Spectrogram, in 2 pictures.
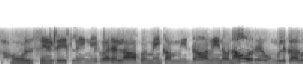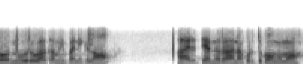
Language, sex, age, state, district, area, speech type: Tamil, female, 18-30, Tamil Nadu, Tiruvarur, rural, conversation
